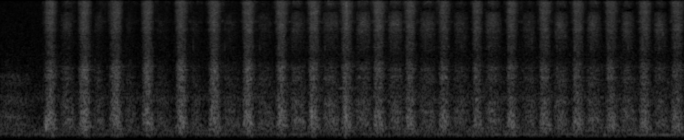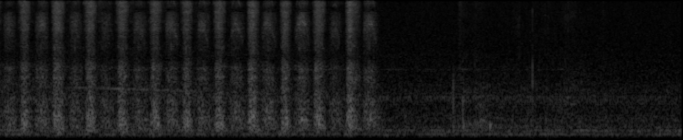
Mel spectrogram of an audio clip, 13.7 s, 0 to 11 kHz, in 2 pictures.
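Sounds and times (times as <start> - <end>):
rapid forceful breathing in a breath-of-fire breathing exercise: 0.0 - 10.7.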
